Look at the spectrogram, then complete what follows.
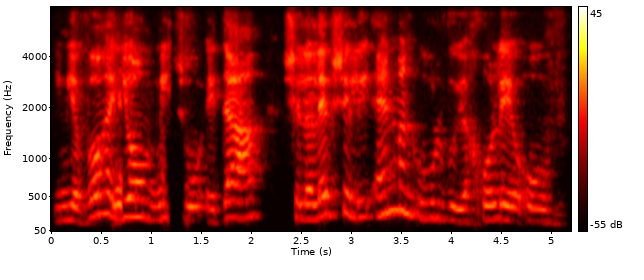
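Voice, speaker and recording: Woman poet reading verses slow n careful, dull echoey call audio. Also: mid-range voice, animated. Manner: slow, deliberate reading with long pauses. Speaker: poet reciting at an online festival. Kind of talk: slow poetry recitation. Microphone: video call.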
